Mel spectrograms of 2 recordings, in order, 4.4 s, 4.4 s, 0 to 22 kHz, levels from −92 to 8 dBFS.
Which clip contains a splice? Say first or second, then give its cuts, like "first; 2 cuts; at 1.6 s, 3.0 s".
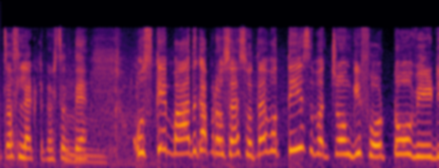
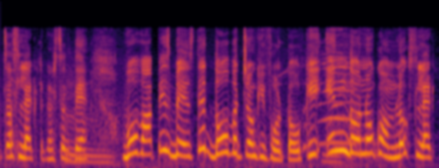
second; 1 cut; at 1.0 s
